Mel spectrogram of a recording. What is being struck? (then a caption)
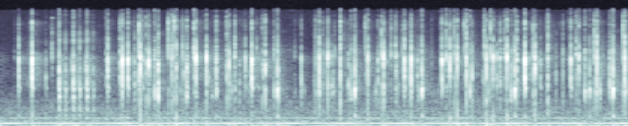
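Mechanical keyboard with plastic keycaps. Fingertips type continuously on a compact black Vega mechanical keyboard with plastic keycaps and Durock POM switches, set on a desk mat with a white wrist rest. Rapid, bright, sharp clacks overlap in quick succession over a steady low hum.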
